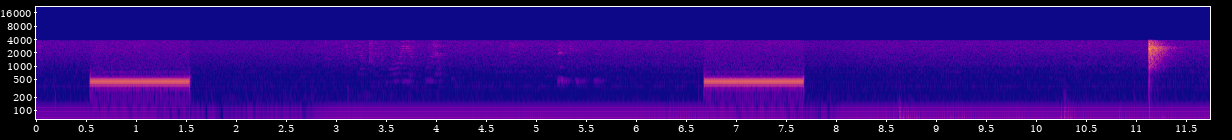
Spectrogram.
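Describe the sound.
Telephone ringback tone on an unanswered call: two steady mid-pitched tones of about a second each, several seconds apart, with quiet line hiss between them and a few faint clicks near the end.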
